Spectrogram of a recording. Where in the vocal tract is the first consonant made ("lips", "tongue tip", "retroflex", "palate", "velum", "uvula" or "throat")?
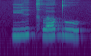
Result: palate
